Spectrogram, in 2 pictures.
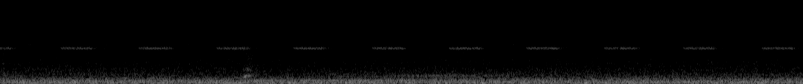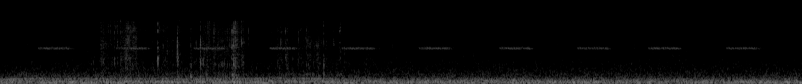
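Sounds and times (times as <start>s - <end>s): steady low hiss: 0.0s - 16.0s
dry leaves rustling: 8.9s - 11.8s.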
